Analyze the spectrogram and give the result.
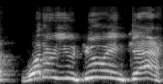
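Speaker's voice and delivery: very high-pitched shouting. A character yells back at Jack through his watch: yelling back through a watch. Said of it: "He's yelling back at you through the watch".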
